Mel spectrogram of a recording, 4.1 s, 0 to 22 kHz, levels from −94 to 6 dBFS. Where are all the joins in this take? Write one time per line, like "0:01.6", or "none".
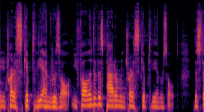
none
